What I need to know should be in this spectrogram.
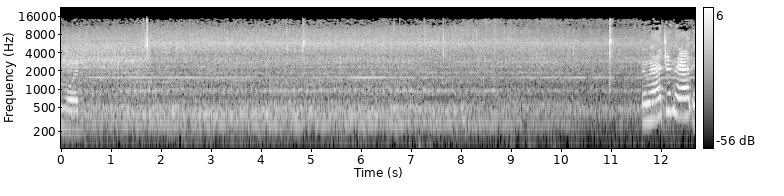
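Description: An electric blower fan hums steadily.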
